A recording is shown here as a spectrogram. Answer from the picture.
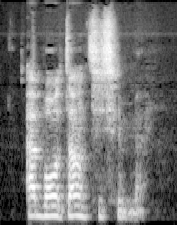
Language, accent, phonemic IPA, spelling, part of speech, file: French, Canada, /a.bɔ̃.dɑ̃.ti.sim/, abondantissime, adjective, LL-Q150 (fra)-abondantissime.wav
- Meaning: superlative degree of abondant: Very or most abundant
